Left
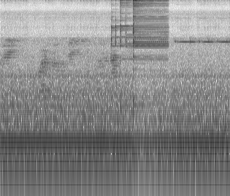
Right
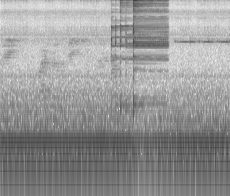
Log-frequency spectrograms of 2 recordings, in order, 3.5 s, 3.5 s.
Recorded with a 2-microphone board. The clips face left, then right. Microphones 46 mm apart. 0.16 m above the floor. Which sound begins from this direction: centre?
Tapping, at 1.7 s.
